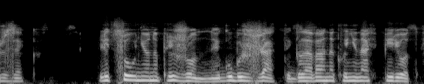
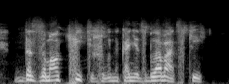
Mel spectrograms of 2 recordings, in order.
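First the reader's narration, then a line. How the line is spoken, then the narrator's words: Shrill exclamation. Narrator (Russian): восклицает пронзительным голосом Робби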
